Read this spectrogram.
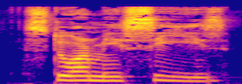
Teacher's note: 最后尾部的 s 浊音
